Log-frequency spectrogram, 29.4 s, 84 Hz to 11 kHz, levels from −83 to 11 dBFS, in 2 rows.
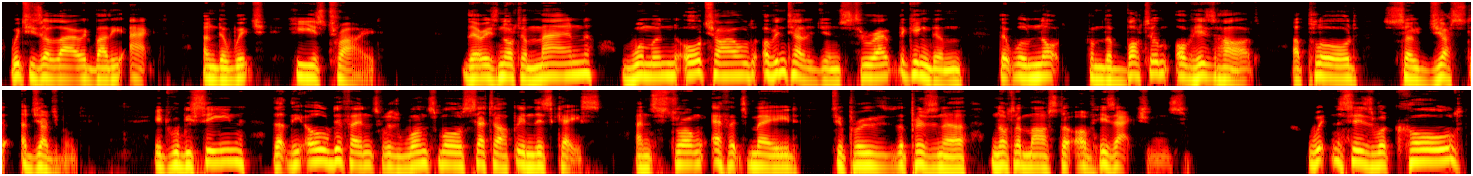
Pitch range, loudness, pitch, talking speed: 130-155 Hz, -19 LUFS, 145 Hz, 145 wpm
